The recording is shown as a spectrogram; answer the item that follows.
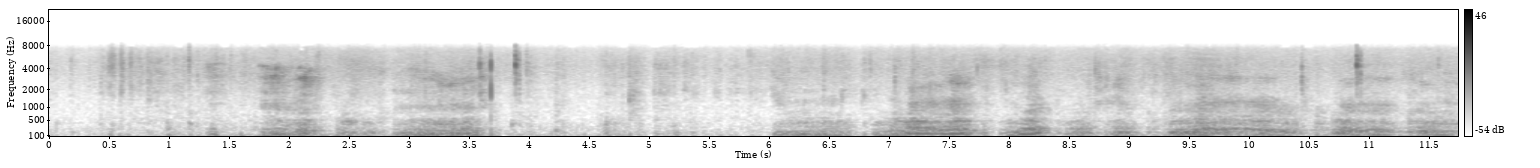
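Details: Rottweiler puppies born on 28 January 2016, growling in low, rough grumbles that come in bursts of one to two seconds with short pauses between them.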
